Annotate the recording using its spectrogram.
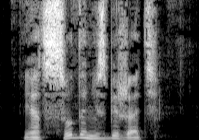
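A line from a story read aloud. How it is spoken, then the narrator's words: Quiet remark. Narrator (Russian): тихо заметила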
